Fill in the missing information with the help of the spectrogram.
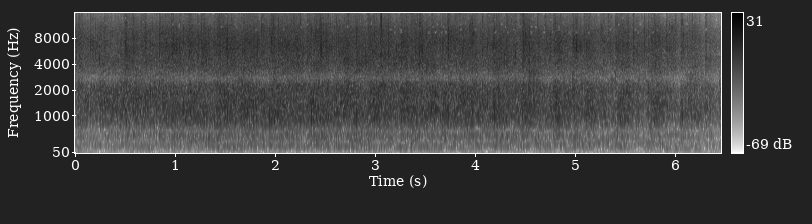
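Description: A large audience applauding, a dense patter of many hands clapping, fading near the end.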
